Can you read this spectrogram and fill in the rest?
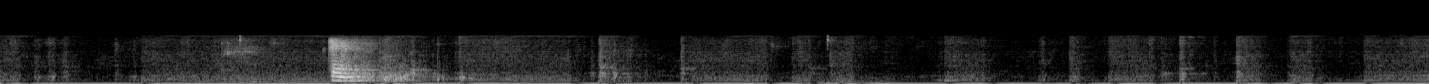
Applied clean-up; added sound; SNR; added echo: none; Raindrop; 18 dB; reverberation time 0.8 s.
